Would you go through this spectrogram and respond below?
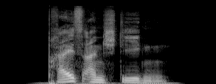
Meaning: dative plural of Preisanstieg
- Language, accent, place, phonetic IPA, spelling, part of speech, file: German, Germany, Berlin, [ˈpʁaɪ̯sˌʔanʃtiːɡn̩], Preisanstiegen, noun, De-Preisanstiegen.ogg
